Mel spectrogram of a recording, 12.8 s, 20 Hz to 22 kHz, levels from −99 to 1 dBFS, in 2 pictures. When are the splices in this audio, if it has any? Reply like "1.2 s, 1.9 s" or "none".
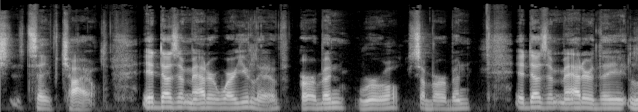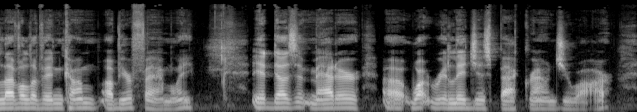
1.2 s, 2.8 s

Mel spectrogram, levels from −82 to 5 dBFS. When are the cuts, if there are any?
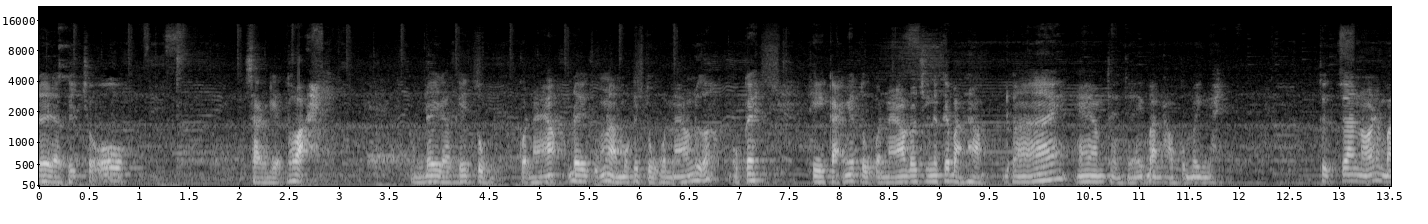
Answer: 2.5 s

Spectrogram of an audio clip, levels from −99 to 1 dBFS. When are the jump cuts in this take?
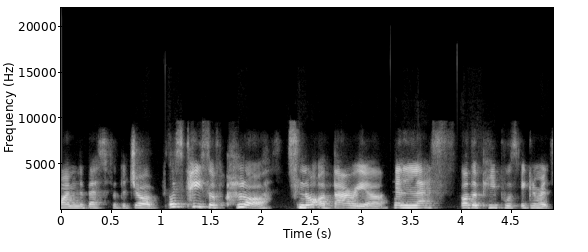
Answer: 1.0 s, 2.2 s, 3.2 s, 3.8 s

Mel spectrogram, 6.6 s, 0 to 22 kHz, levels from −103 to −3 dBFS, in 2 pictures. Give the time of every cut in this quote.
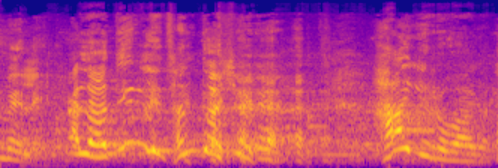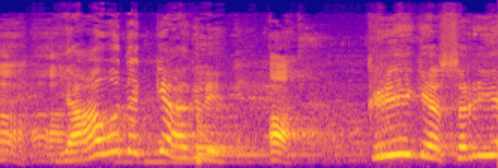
none

